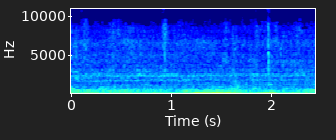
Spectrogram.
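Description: Low, steady engine rumble of a car on the street, with people talking over it.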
